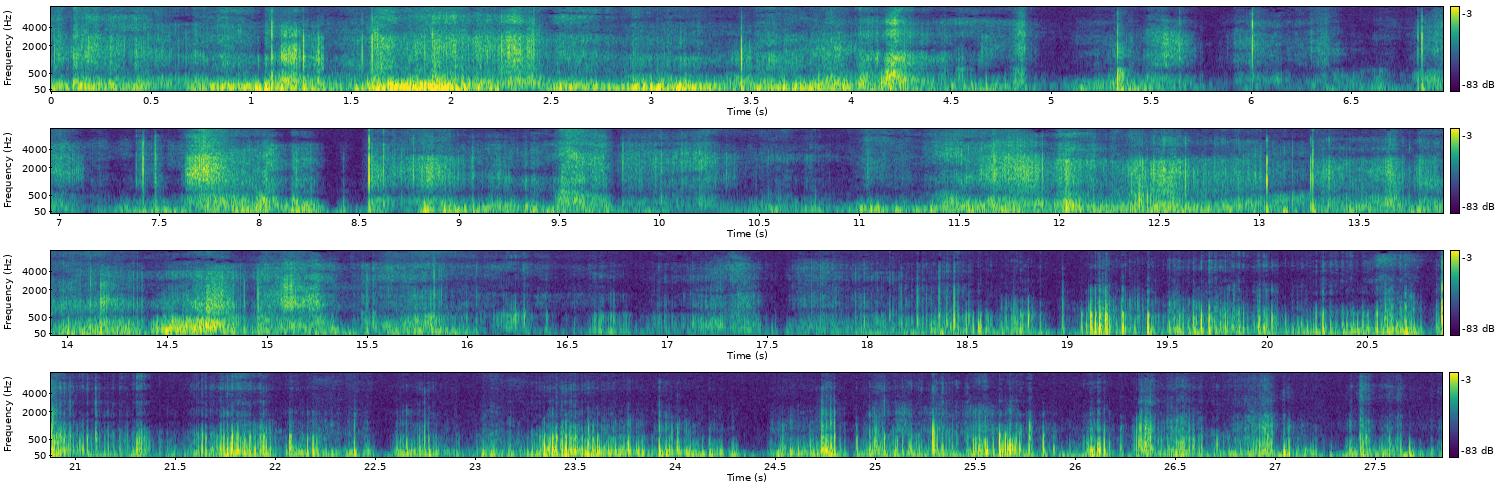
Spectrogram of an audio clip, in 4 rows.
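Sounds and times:
rough scratching and tracing strokes: 0:00.0 - 0:27.8.

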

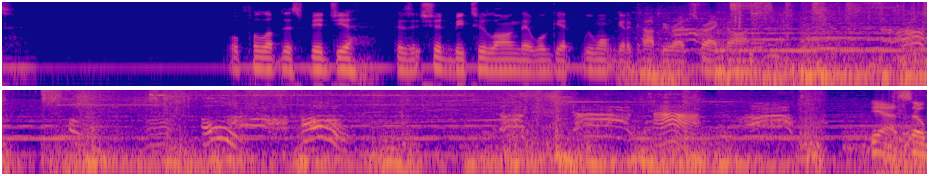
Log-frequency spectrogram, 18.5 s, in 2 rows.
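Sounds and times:
speech: 0:02.3 - 0:08.4, 0:09.0 - 0:10.4, 0:11.2 - 0:12.9, 0:17.9 - 0:18.4
surgical drill grinding into bone: 0:06.9 - 0:17.1.

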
